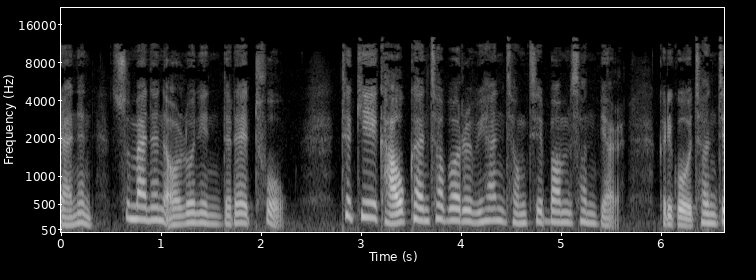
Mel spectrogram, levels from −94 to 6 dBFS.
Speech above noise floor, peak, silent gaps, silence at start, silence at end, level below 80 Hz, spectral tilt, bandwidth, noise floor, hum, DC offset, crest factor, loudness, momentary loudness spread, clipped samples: 28 dB; -6 dBFS; none; 0 s; 0 s; -60 dBFS; -6 dB/octave; 13 kHz; -54 dBFS; none; under 0.1%; 20 dB; -27 LUFS; 11 LU; under 0.1%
